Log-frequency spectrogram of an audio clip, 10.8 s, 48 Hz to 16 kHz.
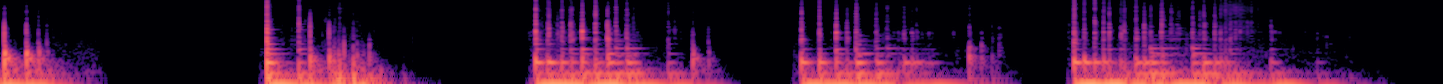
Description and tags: Studio recording of an apple being dropped on concrete and rolling a bit.
GEAR:
Oktava MK-012
Orion Antelope
FORMAT:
